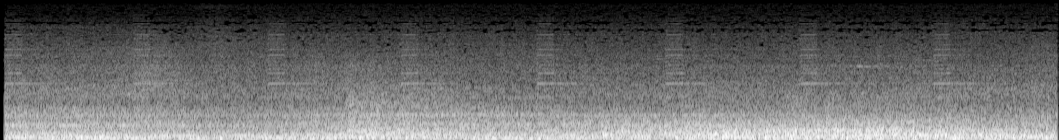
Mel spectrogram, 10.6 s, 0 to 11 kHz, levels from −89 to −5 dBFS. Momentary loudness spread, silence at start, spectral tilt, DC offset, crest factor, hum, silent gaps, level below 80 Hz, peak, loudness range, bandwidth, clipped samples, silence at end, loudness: 5 LU; 0.05 s; -10.5 dB/octave; under 0.1%; 12 dB; none; none; -18 dBFS; 0 dBFS; 4 LU; 5.8 kHz; under 0.1%; 0 s; -16 LUFS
